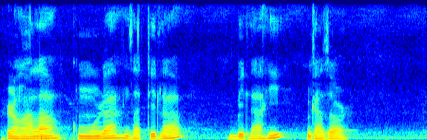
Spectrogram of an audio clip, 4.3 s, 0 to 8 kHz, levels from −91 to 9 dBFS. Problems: constant background noise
